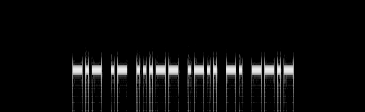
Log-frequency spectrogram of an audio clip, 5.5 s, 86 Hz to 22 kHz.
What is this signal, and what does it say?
Morse code, heard as a keyed tone, about 25 wpm, 700 Hz. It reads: KA3LNQ
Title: USA Call Signs - 6 Characters - Repeated 2x - 25wpm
